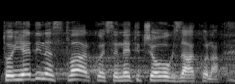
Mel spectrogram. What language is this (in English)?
Serbian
